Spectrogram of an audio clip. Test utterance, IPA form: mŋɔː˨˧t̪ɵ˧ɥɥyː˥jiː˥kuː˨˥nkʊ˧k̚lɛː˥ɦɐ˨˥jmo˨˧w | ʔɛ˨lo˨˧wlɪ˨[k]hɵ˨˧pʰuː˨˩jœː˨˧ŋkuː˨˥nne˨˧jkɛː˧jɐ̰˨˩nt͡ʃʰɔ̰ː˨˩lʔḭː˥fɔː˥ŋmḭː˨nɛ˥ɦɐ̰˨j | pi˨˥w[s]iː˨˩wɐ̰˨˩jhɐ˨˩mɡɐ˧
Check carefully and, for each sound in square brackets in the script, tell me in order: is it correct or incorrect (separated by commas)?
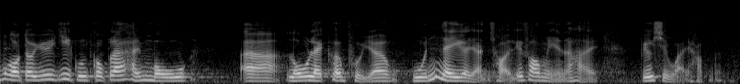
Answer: correct, correct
